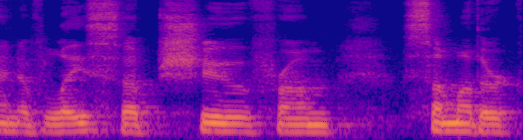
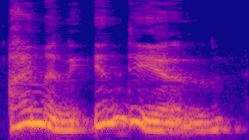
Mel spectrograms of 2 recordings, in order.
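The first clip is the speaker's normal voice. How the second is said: surprised; 4 semitones higher, 7 dB louder than usual. Retold or imitated. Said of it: "I'm really surprised".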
